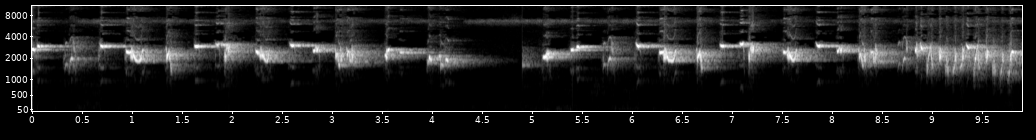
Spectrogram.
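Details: Yellow-vented bulbul (trucukan) singing a lure recording meant to make reluctant caged birds answer: two bursts of fast, chattering whistled phrases split by a brief pause, the second ending in denser, busier notes.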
